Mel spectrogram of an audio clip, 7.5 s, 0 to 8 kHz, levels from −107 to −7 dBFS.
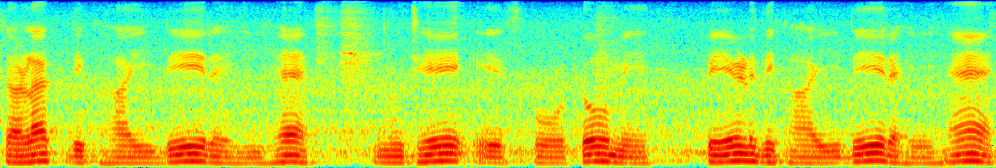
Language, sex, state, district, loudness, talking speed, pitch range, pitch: Hindi, male, Madhya Pradesh, Katni, -18 LUFS, 110 wpm, 100-130 Hz, 110 Hz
